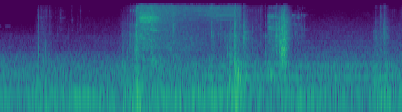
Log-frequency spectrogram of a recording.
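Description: A metal chest clanks open.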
